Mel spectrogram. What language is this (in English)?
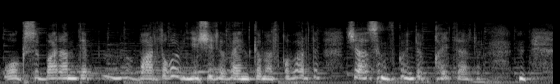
Kazakh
